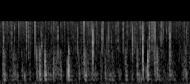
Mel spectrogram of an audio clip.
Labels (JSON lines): {"label": "biophony, sea urchins (Echinidae)", "recorder": "SoundTrap 600 or HydroMoth"}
